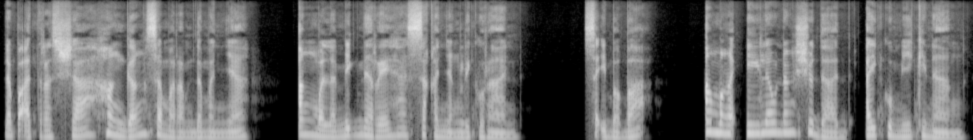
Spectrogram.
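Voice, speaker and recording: A woman narrating a scripted dramatic story in measured, suspenseful phrasing. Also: low-pitched, lively intonation, a little mellow, dry recording, studio quality.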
